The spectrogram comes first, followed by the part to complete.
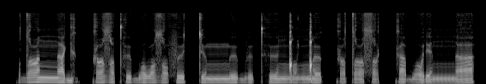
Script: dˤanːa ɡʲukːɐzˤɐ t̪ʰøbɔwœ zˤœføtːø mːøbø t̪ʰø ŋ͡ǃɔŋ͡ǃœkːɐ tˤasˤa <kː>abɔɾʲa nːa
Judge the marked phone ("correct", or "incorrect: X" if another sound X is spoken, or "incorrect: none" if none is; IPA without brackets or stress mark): correct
